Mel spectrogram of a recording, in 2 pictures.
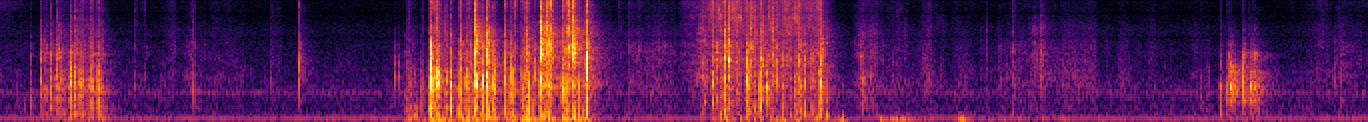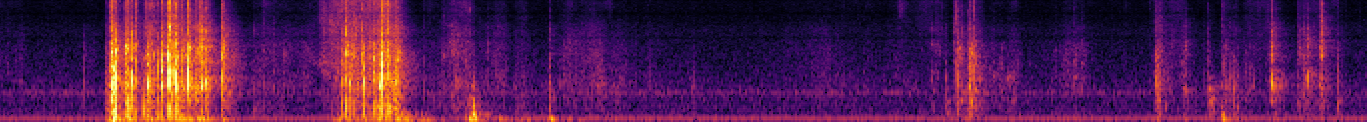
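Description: Tarot cards being shuffled in several brisk riffling bursts, close and fairly loud, separated by quieter pauses with a steady low hum underneath.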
